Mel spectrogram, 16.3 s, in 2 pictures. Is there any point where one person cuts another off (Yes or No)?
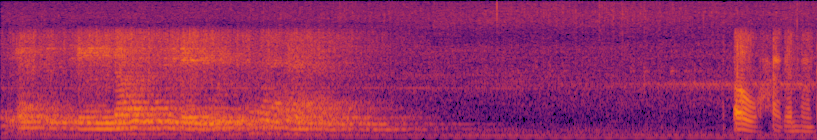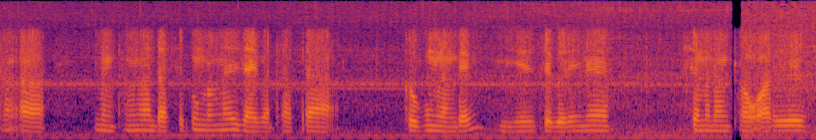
No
